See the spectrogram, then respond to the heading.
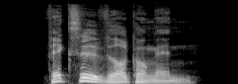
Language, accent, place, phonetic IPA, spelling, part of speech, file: German, Germany, Berlin, [ˈvɛksl̩ˌvɪʁkʊŋən], Wechselwirkungen, noun, De-Wechselwirkungen.ogg
- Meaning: plural of Wechselwirkung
